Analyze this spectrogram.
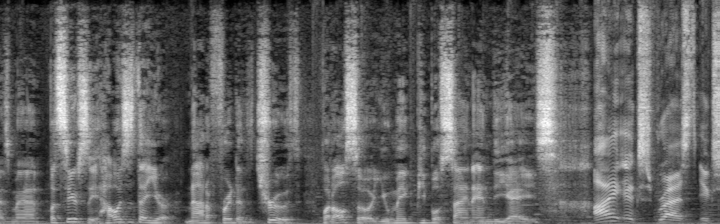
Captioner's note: laughs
